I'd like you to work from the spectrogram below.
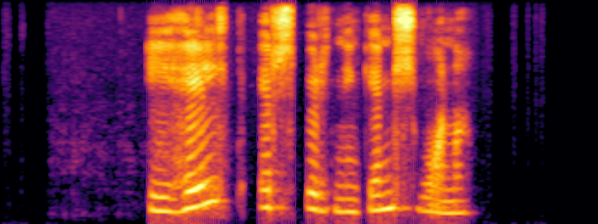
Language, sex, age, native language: Icelandic, female, 30-39, Icelandic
